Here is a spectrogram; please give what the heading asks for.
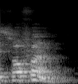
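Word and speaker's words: soften: और ये लिसन, और ये सोफन, सोफन क्या? सॉफ्ट से सोफन, टी साइलेंट है।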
